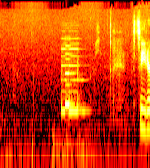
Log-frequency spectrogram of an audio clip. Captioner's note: bell rings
